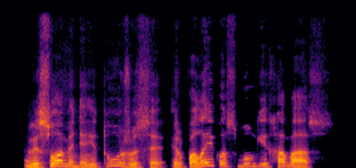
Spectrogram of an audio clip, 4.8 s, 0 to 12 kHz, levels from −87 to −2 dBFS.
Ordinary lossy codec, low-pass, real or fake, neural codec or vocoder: AAC, 64 kbps; 10.8 kHz; real; none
